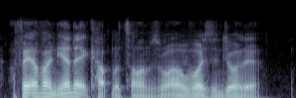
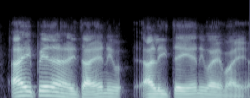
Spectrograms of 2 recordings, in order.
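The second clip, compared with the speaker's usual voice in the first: loud cheery hello; 4 semitones higher, 6 dB louder than usual. Real, not acted. Cheery hello to returning friend.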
